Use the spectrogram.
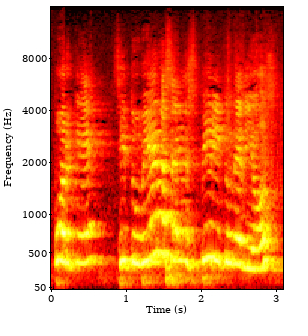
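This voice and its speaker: A woman's voice: very high-pitched, measured pace, dark tone. A woman pastor preaching a sermon in Spanish as a native speaker, emphatically repeating key phrases and putting questions to her listeners. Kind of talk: sermon with scripture reading. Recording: echoey room, distant microphone.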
